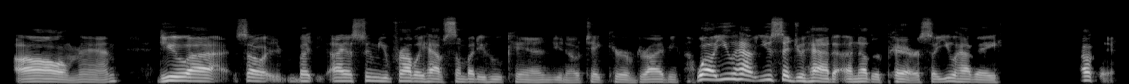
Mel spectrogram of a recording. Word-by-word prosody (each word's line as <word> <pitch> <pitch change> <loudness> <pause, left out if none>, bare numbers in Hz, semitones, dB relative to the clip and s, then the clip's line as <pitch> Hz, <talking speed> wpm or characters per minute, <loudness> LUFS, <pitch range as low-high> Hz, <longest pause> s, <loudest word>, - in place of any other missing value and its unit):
Oh, 130 -3 +5
man. 115 +5 -7 0.4
Do 145 - -1
you, 180 -1 +6
uh 155 -2 +4
so 160 -4 0 0.2
but 155 -2 -3 0.2
I 160 0 +2
assume 160 +2 -3
you 150 -1 -4
probably 150 -2 +2
have 130 -4 0
somebody 125 -3 -4
who 115 0 -8
can, 110 -2 -8
you 105 -1 -8
know, 105 0 -8
take 115 +1 -8
care 115 -3 -5
of 100 - -9
driving. 115 -1 -2 0.2
Well, 225 0 +8
you 245 +4 0
have 225 -7 +5
you 210 +4 -3
said 205 -5 +1
you 160 - +1
had 145 -3 +3
another 125 -2 -1
pair, 125 -7 -1
so 125 - -5
you 145 +5 -2
have 125 -3 -1
a 105 -2 -3 0.8
Okay. - - -1
130 Hz, 185 wpm, -23 LUFS, 115-160 Hz, 0.8 s, Well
